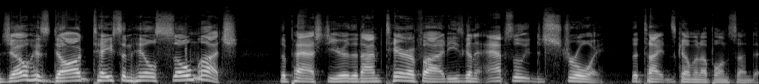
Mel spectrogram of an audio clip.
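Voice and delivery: ordinary talk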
